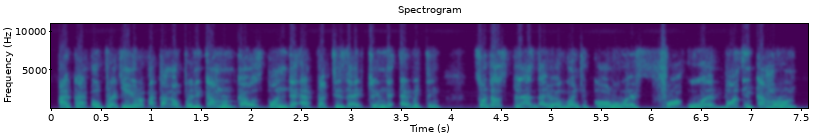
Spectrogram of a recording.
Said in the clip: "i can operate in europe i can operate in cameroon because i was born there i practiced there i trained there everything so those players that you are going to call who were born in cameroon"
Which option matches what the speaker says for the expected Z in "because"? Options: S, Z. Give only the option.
S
